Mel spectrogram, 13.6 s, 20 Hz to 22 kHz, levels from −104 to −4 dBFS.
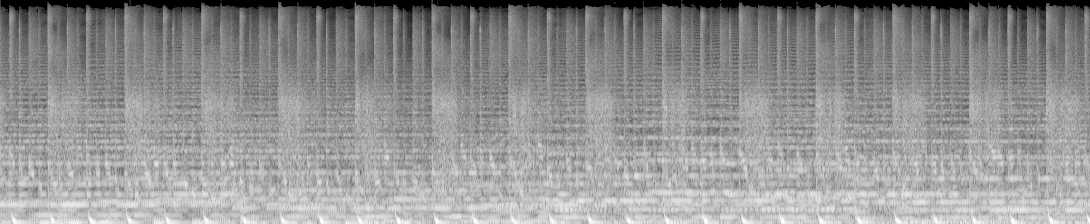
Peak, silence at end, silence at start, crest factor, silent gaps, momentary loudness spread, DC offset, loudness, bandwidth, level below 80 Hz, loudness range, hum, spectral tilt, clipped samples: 0 dBFS; 0 s; 0 s; 12 dB; none; 2 LU; under 0.1%; -14 LUFS; 19.5 kHz; -16 dBFS; 1 LU; none; -5.5 dB/octave; under 0.1%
